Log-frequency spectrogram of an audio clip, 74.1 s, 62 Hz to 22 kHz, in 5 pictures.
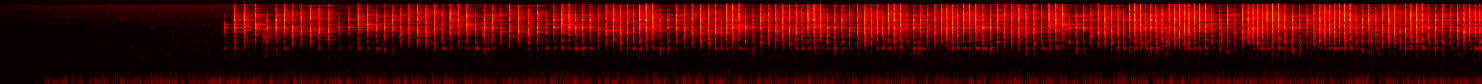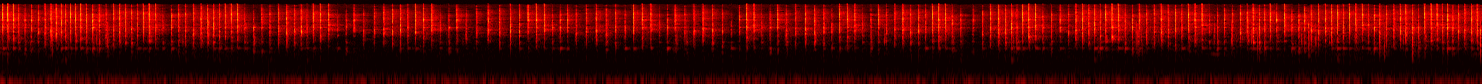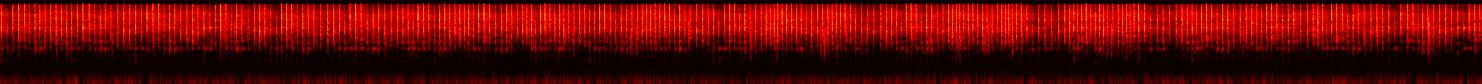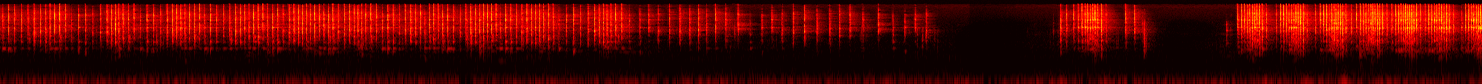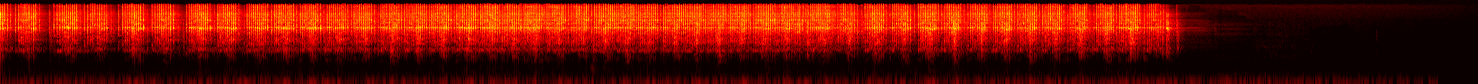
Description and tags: taladro/drill/motor/engine
a sound make of manual drill and I used for diferent sound effects, recorde by a NW-700
drill, engine, factory, foley, industrial, machine, machinery, manual, mechanical, motor, robot, robotic, taladro, toy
